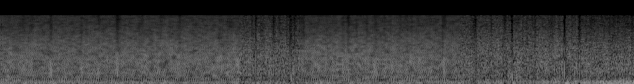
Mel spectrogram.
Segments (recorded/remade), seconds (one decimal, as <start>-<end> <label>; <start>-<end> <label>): 0.0-2.4 remade; 2.4-3.0 recorded; 3.0-4.6 remade; 4.6-6.3 recorded

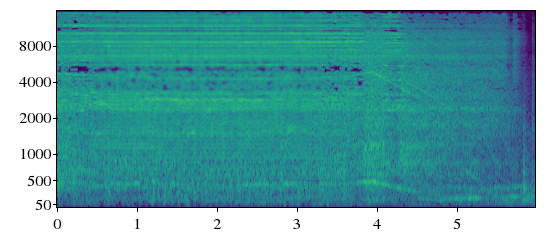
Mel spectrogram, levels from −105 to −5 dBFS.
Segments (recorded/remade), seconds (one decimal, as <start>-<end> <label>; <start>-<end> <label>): 0.0-0.5 recorded; 0.5-3.3 remade; 3.3-6.0 recorded

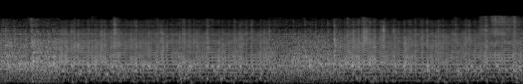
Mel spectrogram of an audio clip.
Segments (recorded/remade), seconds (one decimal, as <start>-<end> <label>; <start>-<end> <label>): 0.0-0.6 recorded; 0.6-2.7 remade; 2.7-3.4 recorded; 3.4-5.2 remade

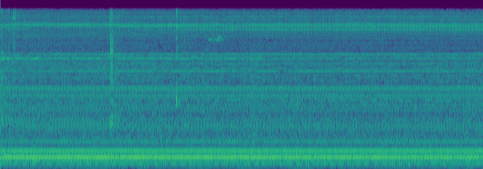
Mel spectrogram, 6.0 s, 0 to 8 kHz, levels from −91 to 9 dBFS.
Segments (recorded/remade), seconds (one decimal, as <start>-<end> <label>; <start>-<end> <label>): 0.0-6.0 recorded

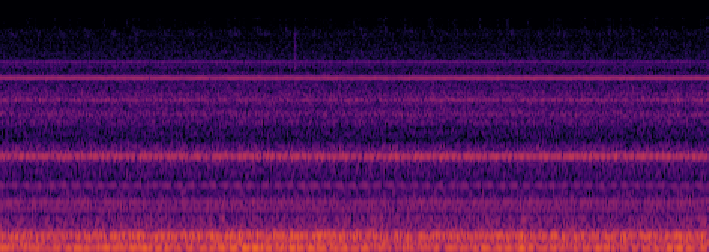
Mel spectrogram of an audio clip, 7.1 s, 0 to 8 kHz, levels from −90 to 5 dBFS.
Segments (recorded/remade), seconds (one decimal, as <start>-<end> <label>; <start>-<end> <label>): 0.0-7.1 recorded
